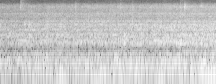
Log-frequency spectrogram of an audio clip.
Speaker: still in good condition still smooth no knocks no rattles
